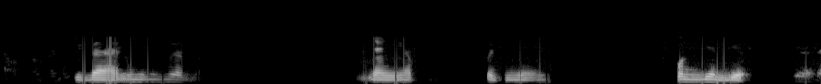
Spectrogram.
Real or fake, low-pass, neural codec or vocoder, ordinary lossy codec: real; 3.6 kHz; none; none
